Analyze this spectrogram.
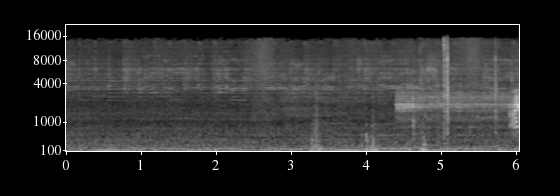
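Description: Low, steady rumble of a vehicle's engine and tyres rolling over snow, heard from inside the cab. About four and a half seconds in, a steady higher hiss with a faint tone cuts in suddenly.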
